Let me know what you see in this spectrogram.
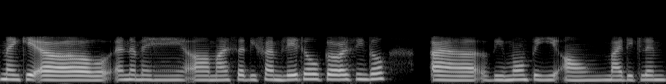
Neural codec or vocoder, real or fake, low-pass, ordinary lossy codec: codec, 16 kHz, 0.2 kbps, FocalCodec; fake; 3.6 kHz; none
